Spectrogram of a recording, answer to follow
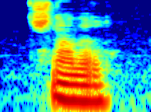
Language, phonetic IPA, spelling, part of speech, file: Polish, [ˈṭʃnadɛl], trznadel, noun, LL-Q809 (pol)-trznadel.wav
